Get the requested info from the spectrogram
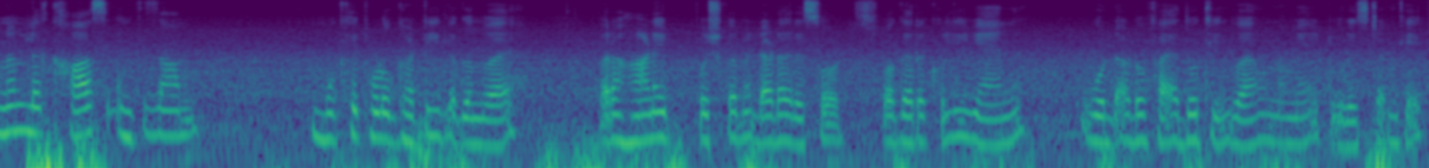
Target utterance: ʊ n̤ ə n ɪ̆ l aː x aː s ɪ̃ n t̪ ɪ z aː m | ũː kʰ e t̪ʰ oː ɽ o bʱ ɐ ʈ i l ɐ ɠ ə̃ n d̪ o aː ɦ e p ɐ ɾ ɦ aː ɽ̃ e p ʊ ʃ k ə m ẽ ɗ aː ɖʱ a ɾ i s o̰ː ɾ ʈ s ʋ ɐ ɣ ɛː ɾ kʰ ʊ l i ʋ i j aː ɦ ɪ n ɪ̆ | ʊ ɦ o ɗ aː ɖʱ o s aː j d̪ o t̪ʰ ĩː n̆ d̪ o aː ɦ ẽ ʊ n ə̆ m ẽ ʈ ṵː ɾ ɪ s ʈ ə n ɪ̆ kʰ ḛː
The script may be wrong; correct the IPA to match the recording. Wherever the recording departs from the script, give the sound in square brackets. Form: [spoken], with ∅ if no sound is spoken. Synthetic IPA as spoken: ʊ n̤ ə n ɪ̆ l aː x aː s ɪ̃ n t̪ ɪ z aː m | ũː kʰ e t̪ʰ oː ɽ o [ɡʱ] ɐ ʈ i l ɐ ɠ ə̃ n d̪ o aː ɦ e p ɐ ɾ ɦ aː ɽ̃ e p ʊ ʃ k ə m ẽ ɗ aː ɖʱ a ɾ [ɪ] s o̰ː ɾ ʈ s ʋ ɐ ɣ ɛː ɾ kʰ ʊ l i ʋ i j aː ɦ ɪ n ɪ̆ | ʊ ɦ o ɗ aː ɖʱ o [f] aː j d̪ o t̪ʰ ĩː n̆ d̪ o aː ɦ [e] ʊ n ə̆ m ẽ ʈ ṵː ɾ ɪ s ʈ ə n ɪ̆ kʰ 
